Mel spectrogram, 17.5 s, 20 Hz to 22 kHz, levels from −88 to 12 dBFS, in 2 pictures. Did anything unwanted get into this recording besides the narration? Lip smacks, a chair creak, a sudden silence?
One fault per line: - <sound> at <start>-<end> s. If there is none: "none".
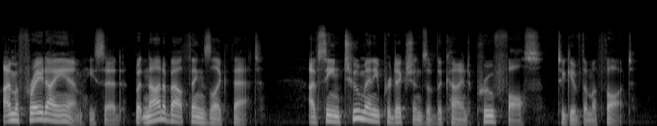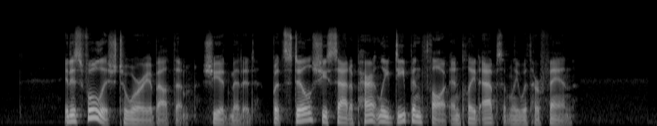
none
